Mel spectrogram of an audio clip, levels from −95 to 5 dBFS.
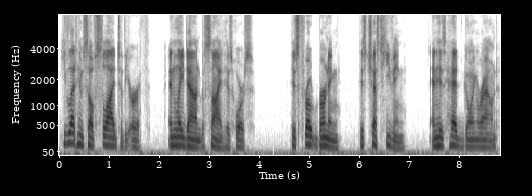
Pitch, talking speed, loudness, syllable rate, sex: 125 Hz, 165 wpm, -20 LUFS, 4.5 syllables/s, male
